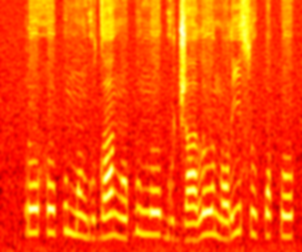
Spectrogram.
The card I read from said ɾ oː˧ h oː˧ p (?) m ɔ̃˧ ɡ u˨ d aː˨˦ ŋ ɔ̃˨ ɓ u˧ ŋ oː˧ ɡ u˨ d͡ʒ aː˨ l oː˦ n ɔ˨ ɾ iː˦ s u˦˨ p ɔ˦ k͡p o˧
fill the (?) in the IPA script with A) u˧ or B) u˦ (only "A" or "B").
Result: B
